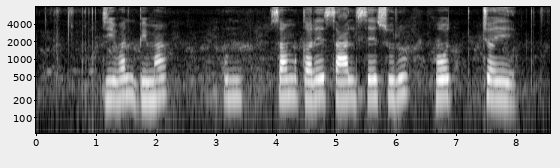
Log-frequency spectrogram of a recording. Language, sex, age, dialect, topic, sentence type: Magahi, female, 25-30, Northeastern/Surjapuri, banking, question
